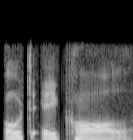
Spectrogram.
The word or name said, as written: haute ecole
